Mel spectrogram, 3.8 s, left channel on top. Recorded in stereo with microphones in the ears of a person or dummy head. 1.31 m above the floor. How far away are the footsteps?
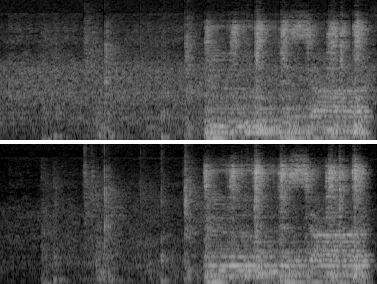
About 2.5 m.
